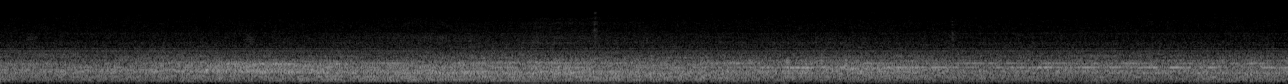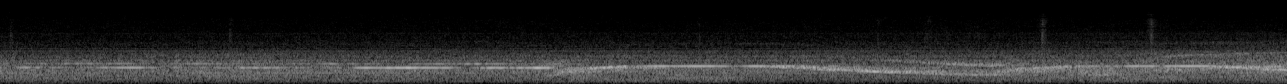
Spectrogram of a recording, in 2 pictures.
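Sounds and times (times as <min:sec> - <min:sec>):
toilet siren: 0:00.0 - 0:25.7.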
